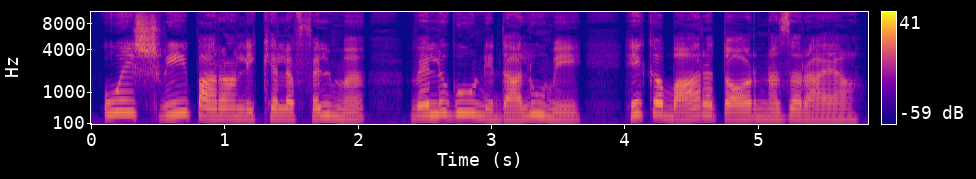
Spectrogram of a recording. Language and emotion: Sindhi, neutral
